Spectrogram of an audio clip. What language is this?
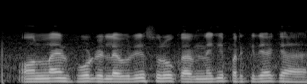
Hindi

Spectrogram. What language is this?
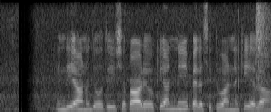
Sinhala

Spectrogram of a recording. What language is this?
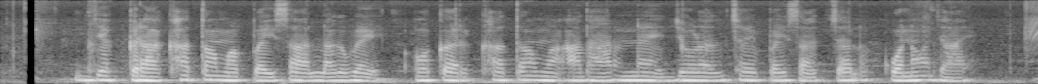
Maithili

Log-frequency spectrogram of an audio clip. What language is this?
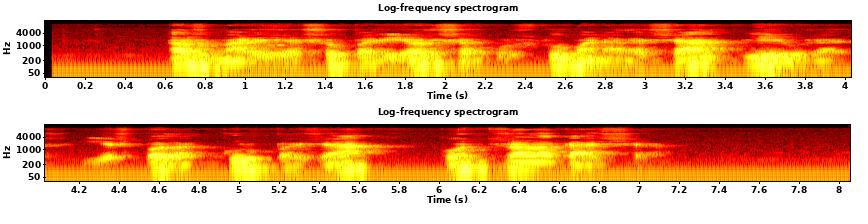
Catalan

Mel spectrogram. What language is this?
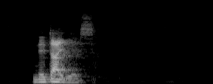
Galician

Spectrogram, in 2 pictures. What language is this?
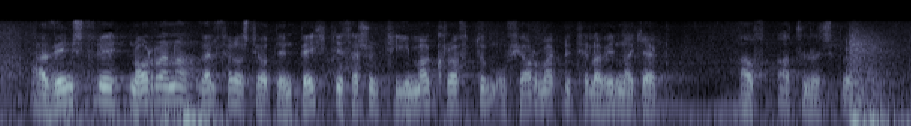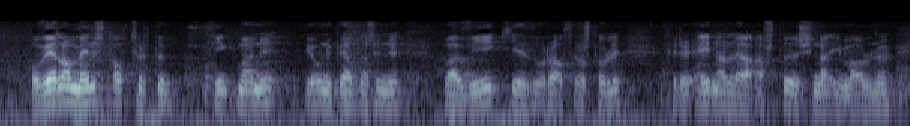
Icelandic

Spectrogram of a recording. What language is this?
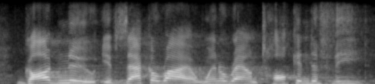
English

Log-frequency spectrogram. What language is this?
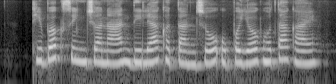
Marathi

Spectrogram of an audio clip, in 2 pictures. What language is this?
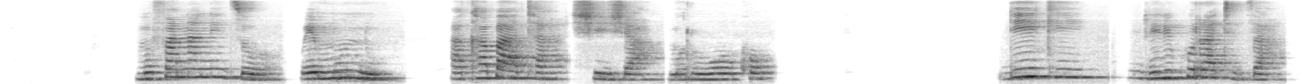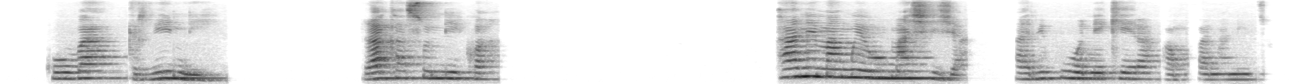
Shona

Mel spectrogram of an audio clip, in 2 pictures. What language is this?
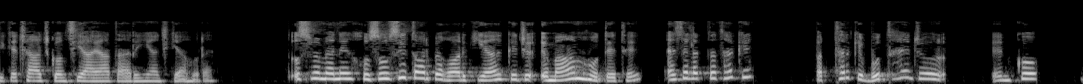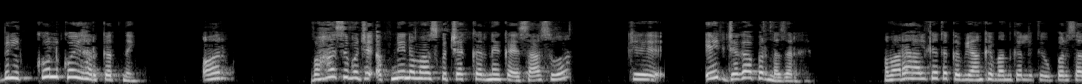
Urdu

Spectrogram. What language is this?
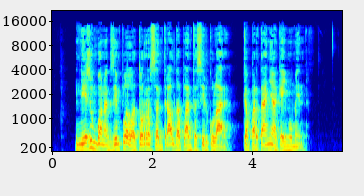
Catalan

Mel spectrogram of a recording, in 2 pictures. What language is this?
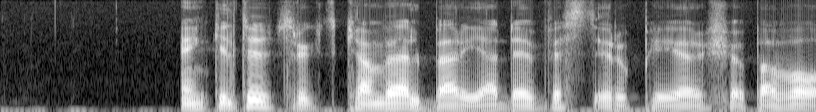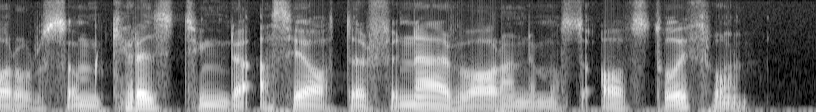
Swedish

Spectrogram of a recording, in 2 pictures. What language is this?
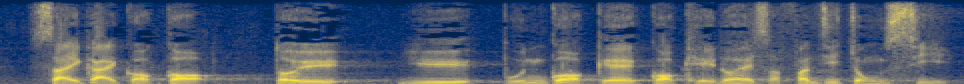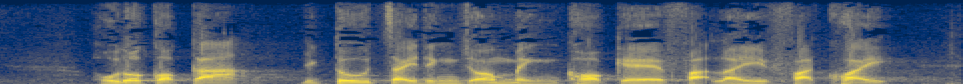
Cantonese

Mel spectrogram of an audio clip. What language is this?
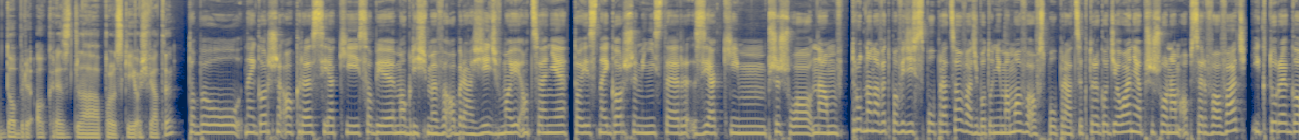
Polish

